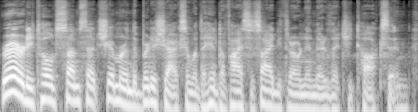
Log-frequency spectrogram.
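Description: A man's voice: medium pitch, expressive, rapid-fire, a bit bright. A man reading fan fiction aloud in a mocking, amused way, with sarcastic asides.

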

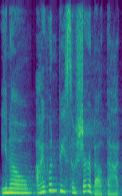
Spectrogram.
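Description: An actress playing a gentle, caring, quietly hopeful young woman fighter in a video game, soft-spoken. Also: on the high side, very animated, normal speed. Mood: reassuring. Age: young adult. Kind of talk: dramatic video game acting.

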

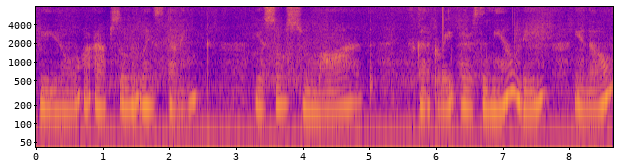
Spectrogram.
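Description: A woman playing a sassy, supportive Jersey girl in a soft-spoken, whispered ASMR roleplay, with a New Jersey accent and a gossipy, soothing manner. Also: fairly low pitch, noisy background. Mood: soothing, reassuring. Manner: gossipy, flattering, soothing, drawn-out delivery. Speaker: ASMR performer.

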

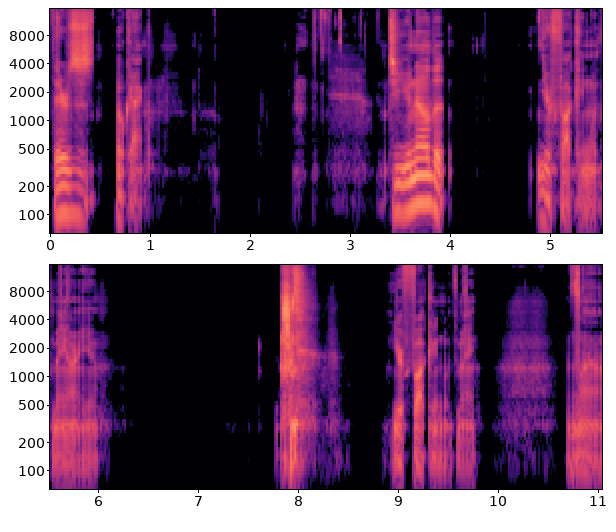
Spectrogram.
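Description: Male actor for tender, playful older boyfriend, ASMR romance. Very deep, crackling voice, lively intonation, halting intimate murmur. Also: gravelly, no echo, clean studio sound, full character voice. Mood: teasing, soft. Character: tender, teasing older boyfriend the morning after. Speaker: audio roleplay voice actor.

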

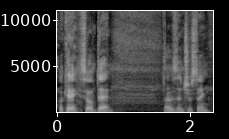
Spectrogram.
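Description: A man's voice: mid-range voice, fast. A man in his thirties doing casual live commentary on a horror game, talking to himself in a jittery way and swearing often. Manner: jittery self-talk with frequent swearing. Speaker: gaming streamer. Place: small room at home, indoors.

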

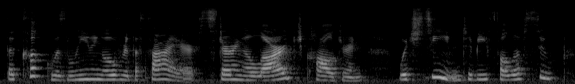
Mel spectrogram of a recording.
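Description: A woman's voice: on the high side, measured pace. A young adult woman reading a children's novel aloud as a storyteller, recorded in a room at home. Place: small furnished room at home, indoors.

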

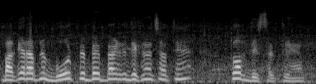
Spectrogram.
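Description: A man, explaining things as a travel guide to camera, with pauses and English words mixed in. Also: high-pitched, lively intonation. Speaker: tour company host and guide. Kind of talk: informational travel vlog to camera. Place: outdoors on open riverside steps. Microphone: clip-on wireless lapel mic. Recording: noisy outdoor ambience, distant engines.

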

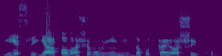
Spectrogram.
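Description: A man's voice: fairly high pitch, very animated, moderate pace, husky, no room sound. A man in his thirties with a Ukrainian accent, giving a programming lecture in a frank, wry, loosely rambling way with fillers. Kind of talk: conversational lecture. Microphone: voice-over for a screen recording. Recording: dull lo-fi lecture recording.

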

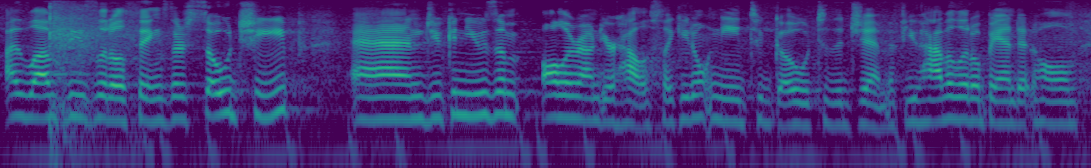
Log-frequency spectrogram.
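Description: A woman, chatting informally and brightly as a workout host. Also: lowish voice, fairly even intonation, normal speed, slight background noise. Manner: upbeat, informal, slangy. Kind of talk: casual chat to camera. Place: gym. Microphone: lapel mic. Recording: echoey gym, music behind.

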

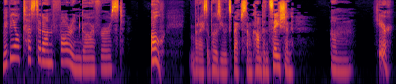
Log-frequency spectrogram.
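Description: Measured fantasy townswoman, dry close sound. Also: lowish voice, animated, darkish tone, slightly rough, dry recording. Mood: pleased. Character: even-toned adult townswoman, shopkeeper in a fantasy world. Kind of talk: scripted video game voice acting.

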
